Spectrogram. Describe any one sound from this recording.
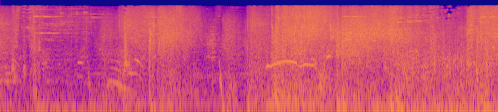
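Game spell effects crackle and whoosh during a fight.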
